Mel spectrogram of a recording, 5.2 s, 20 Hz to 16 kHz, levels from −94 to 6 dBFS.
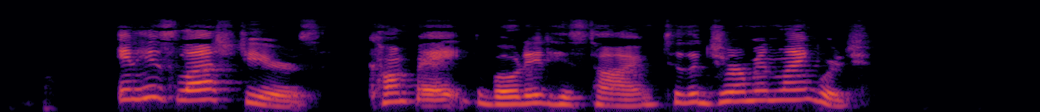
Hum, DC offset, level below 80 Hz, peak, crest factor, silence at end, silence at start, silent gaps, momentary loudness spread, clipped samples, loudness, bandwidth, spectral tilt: none; under 0.1%; -86 dBFS; -18 dBFS; 20 dB; 0.9 s; 0.6 s; 1.66-1.84 s; 8 LU; under 0.1%; -35 LUFS; 9 kHz; -4 dB/octave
